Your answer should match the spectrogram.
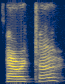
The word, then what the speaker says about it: character: personality, and mood, and Character. yeah, characters. Okay, we say it like character. We don't say ch, we say k, character.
